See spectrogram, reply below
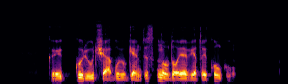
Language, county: Lithuanian, Utena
